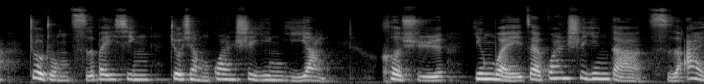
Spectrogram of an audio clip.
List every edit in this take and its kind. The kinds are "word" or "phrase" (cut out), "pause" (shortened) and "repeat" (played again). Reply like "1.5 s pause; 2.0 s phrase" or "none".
none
